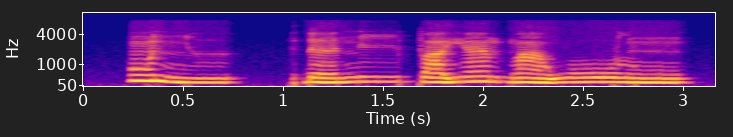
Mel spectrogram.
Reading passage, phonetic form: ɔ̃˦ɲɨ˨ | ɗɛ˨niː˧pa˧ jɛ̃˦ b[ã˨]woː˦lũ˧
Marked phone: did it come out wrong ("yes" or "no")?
yes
